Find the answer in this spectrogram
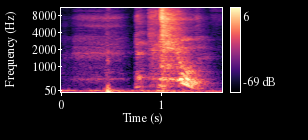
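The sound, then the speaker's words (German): A single sneeze rings out: a quick sharp intake of breath, then a loud bursting exhale with a falling hiss that fades after about a second. “Gesundheit. Gesundheit, ja.”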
